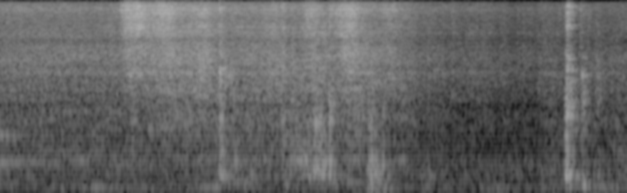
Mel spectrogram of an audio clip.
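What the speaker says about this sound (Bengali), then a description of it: "জল দিয়ে দেবো।" Water is added to an egg yolk curry cooking in a pan, bringing a loud, steady hiss and sizzle that swells up and then slowly fades, with a brief sharper burst near the end.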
